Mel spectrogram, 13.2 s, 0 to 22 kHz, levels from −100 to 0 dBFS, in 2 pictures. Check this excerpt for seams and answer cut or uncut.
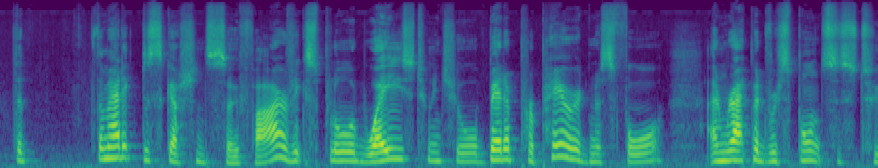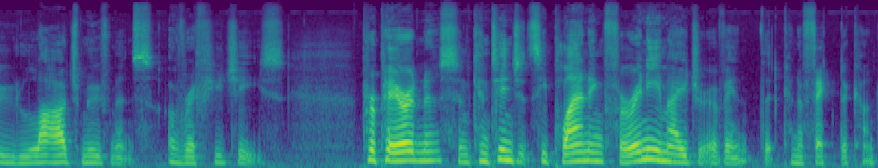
uncut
